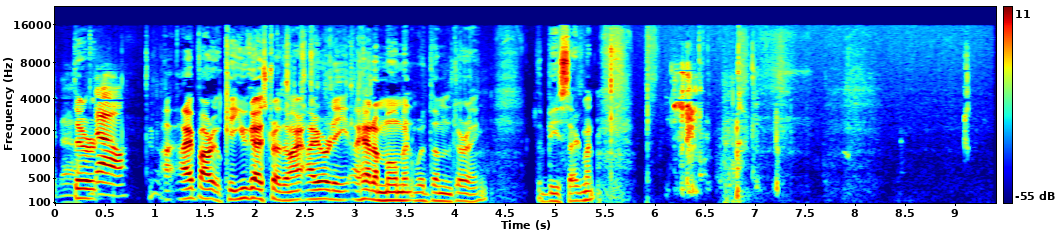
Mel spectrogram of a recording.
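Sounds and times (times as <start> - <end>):
speech: 0.0 - 5.8
people crunching potato chips: 6.1 - 6.7.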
